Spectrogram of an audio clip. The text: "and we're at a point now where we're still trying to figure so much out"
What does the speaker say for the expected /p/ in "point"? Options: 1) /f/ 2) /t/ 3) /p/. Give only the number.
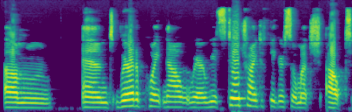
3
